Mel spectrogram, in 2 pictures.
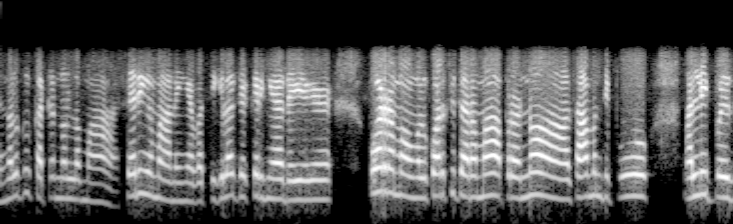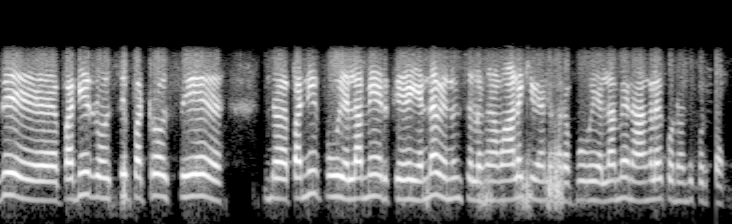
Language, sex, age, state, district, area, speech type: Tamil, female, 60+, Tamil Nadu, Mayiladuthurai, urban, conversation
